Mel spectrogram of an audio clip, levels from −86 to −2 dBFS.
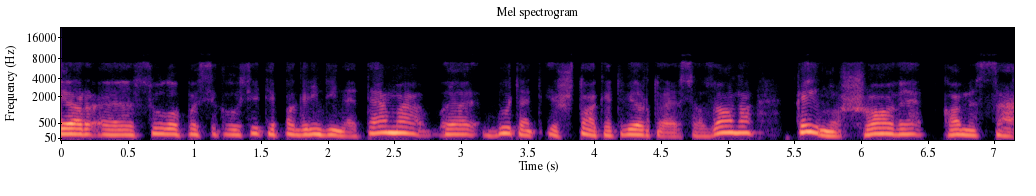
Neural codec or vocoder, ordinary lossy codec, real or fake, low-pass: codec, 16 kHz, 4 kbps, FreqCodec, smaller model; Opus, 16 kbps; fake; 7.2 kHz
